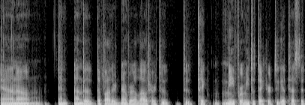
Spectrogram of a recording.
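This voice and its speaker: In a Spanish accent, a man speaks in a flat monotone with a dark, mellow tone, captured with a dry, close sound with no echo in a very clean recording with a silent background. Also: medium pitch for a man, moderate pace. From Costa Rica. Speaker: musician. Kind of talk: casual chat. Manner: halting.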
